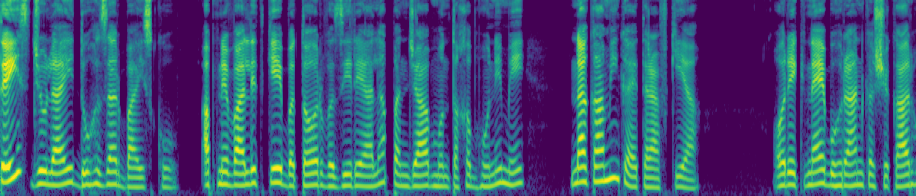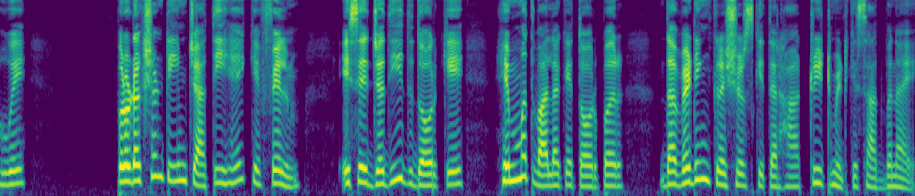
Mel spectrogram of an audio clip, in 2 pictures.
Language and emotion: Urdu, neutral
